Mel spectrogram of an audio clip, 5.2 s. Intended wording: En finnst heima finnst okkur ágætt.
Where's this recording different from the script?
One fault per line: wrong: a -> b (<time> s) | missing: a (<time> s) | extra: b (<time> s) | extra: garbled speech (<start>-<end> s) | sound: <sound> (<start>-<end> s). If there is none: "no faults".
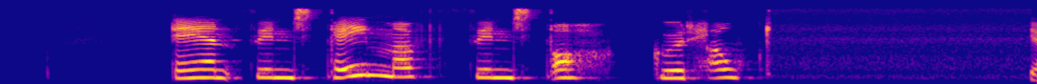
no faults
